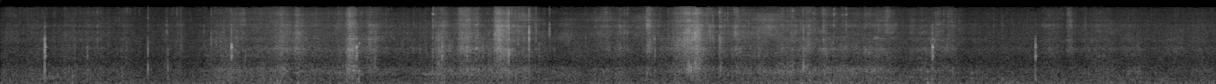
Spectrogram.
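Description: Dry leaves crackling and nylon jacket fabric rustling in scattered short clicks as a tarp door is staked out on leaf-covered ground, over a steady low rumble of wind on the microphone.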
